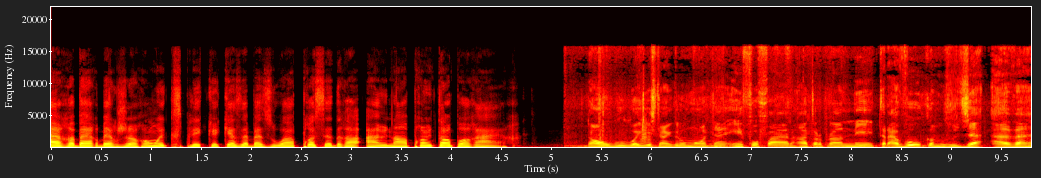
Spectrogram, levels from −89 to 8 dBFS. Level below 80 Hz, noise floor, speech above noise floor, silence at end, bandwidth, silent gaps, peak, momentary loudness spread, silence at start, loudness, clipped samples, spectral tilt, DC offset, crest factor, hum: -38 dBFS; -52 dBFS; 31 dB; 0 s; 16.5 kHz; none; -4 dBFS; 7 LU; 0 s; -21 LUFS; under 0.1%; -5.5 dB/octave; under 0.1%; 16 dB; none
